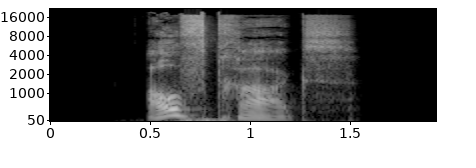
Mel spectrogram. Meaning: genitive singular of Auftrag
- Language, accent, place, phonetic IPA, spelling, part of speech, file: German, Germany, Berlin, [ˈaʊ̯fˌtʁaːks], Auftrags, noun, De-Auftrags.ogg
